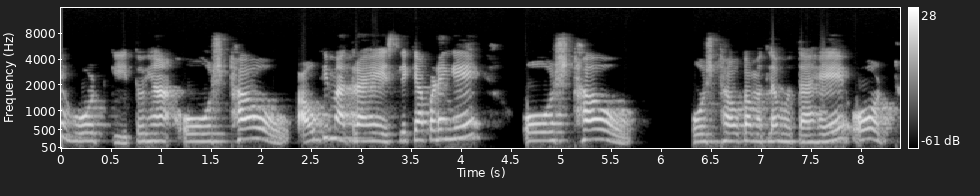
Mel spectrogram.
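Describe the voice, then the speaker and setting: A woman's voice: on the high side, dull audio. Female teacher asking and answering herself. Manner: asks questions then answers them herself, repeats each word slowly. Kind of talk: classroom lesson for children.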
